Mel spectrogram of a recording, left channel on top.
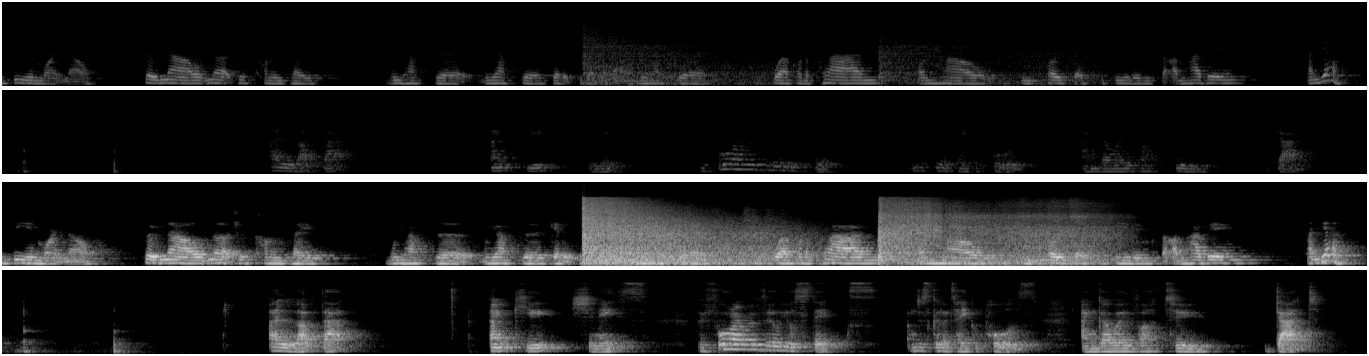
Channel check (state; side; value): quieter; left; 24.4 dB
